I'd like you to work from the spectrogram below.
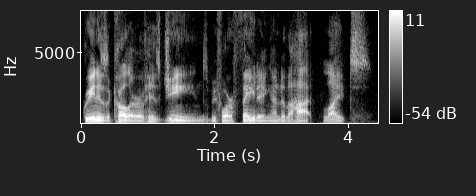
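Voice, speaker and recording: A poet with a fairly low male voice reads spoken-word poetry, phrasing deliberately and pausing between short lines. His intonation stays fairly even, and the recording is dry with very little room sound and no echo.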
